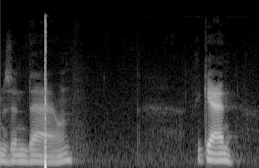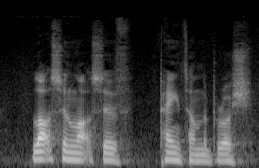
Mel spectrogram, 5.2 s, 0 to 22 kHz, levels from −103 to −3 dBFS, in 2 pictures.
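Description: File tags played as audio at 0.45 s: a very brief, hard-edged burst of loud rasping static cuts into the sound. A block of text metadata has been read by the player as though it were audio samples, so the character bytes become a harsh, buzzy waveform sitting off-centre rather than around zero. The burst lasts only a few milliseconds and starts and stops abruptly, marking exactly where the tag data was misread as sound.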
